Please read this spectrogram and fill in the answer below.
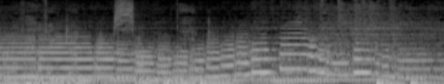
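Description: Jazz ensemble recording led by brass, with a trumpet melody that slides between notes over a steady bass line.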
